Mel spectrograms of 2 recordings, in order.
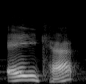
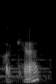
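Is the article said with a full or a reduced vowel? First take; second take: full; reduced. First: The article is full and stressed. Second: The article is short and unstressed. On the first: "So we are emphasizing that" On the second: "So the weak form"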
